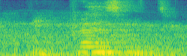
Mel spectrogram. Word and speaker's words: present: And if the stress is on the last syllable or the second syllable, it is a verb. I'll give you an example. Present.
